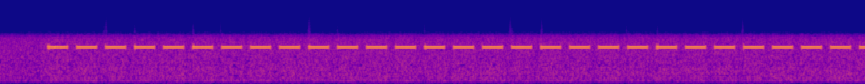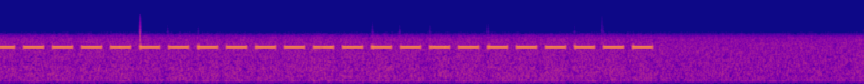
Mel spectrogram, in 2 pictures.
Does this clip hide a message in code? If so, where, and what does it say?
No, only evenly repeated beeps.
